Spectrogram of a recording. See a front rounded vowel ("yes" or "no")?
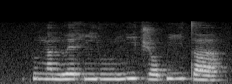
no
